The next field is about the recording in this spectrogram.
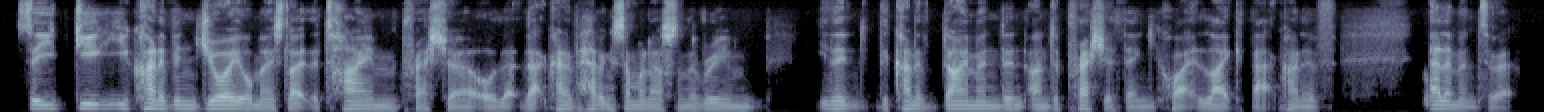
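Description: Against a quiet background, a man speaks in a fairly low voice with fairly even intonation. It is an unremarkable speaking voice. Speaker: podcast host, songwriter. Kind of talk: interview.

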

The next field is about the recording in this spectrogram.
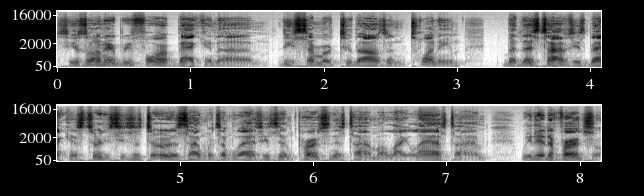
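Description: Over a very clean recording and silent background, a man with a plain, everyday voice at medium pitch talks at a fairly quick pace with lively intonation. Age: 40s. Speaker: podcast host. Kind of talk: show intro monologue; casual interview. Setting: studio.

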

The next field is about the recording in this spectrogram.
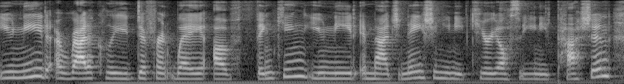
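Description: On a very clean recording with a silent background, a woman speaks at medium pitch and a moderate pace. She uses ordinary pitch variation and hardly pauses at all. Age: 20s. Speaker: youth climate activist. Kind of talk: interview. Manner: animated.

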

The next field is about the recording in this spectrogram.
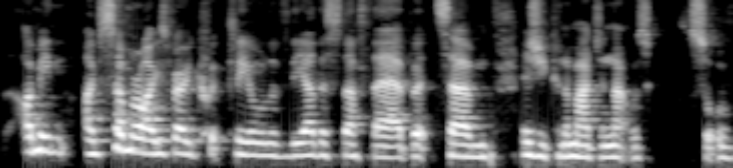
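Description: A woman's very fast speech, fairly low in pitch, with ordinary pitch variation. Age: 40s. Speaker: donor-conceived advocate. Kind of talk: casual chat. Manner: halting.

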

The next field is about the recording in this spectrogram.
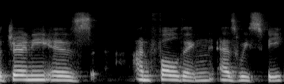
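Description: A woman speaks at a medium pitch and a fairly slow pace, her tone dark and mellow. Her intonation is monotone and flat over a quiet background. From South Africa. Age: 40s. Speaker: functional medicine health coach. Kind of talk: interview.

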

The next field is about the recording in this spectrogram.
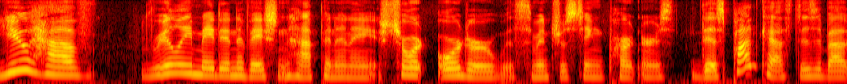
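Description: A woman with an unremarkable speaking voice talks at medium pitch and a moderate pace, with lively intonation. The recording is very clean, with a silent background. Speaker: podcast host. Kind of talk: interview.

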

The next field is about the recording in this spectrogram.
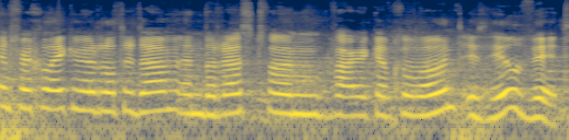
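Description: A woman's high-pitched voice with a non-native accent, audible room echo and noticeable background noise. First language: not Dutch (speaking Dutch). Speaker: social entrepreneur and summer school student. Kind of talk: interview.

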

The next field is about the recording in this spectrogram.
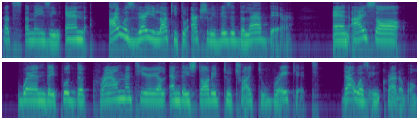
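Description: In a normal speaking voice, a woman talks at a fairly slow pace and a fairly high pitch, her intonation fairly even and the sound dry and close with no echo. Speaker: dentist podcast host. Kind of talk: casual interview.

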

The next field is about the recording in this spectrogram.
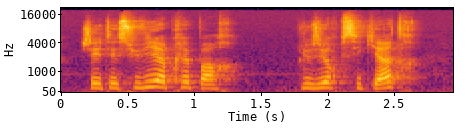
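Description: The woman's pitch is fairly high, her intonation fairly even. Hers is an unremarkable speaking voice at a moderate pace. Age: 20s. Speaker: mental health advocate, insurance worker. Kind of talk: testimony.

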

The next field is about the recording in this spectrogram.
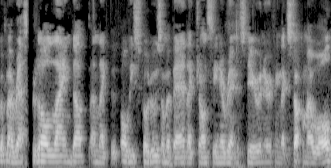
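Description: A man talks at a very fast clip with a Northern Irish accent. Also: hardly any pauses. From Northern Ireland. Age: 30s. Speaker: pro wrestler and reality TV contestant. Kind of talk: casual interview chat. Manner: well spoken.

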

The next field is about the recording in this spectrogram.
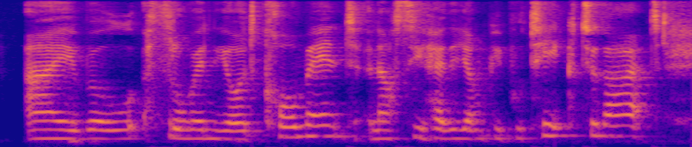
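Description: A woman's medium-pitched voice in a Glaswegian accent, with fairly even intonation. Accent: Glaswegian Scottish. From Scotland, Glasgow. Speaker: education lecturer. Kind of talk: interview.

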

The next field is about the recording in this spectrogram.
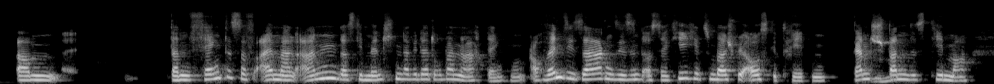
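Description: A woman with a fairly high pitch, a somewhat breathy quality, and a moderate pace. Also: ordinary pitch variation. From Lower Rhine region, Germany. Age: 40s. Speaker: volunteer hospital chaplain trainee and psycho-oncology counsellor. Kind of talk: interview.

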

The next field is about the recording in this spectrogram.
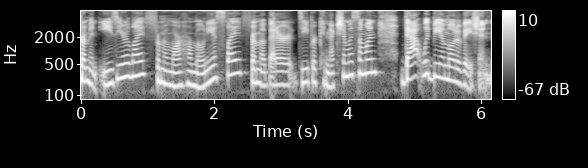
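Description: A woman speaks loudly at a fairly quick pace, with very wide pitch swings. The recording is very clean, with a silent background. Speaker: life coach. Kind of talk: casual chat. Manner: laughs a lot.

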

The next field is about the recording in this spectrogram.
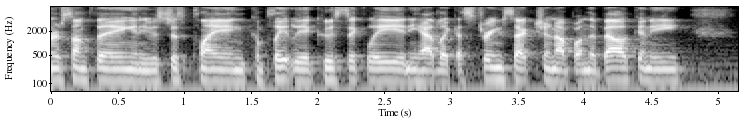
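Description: The tone is bright and sharp, with a Western Canadian accent. The recording is very clean, with a silent background. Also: man. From British Columbia, Canada (Fraser Valley). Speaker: singer-songwriter and composer. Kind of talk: casual interview.

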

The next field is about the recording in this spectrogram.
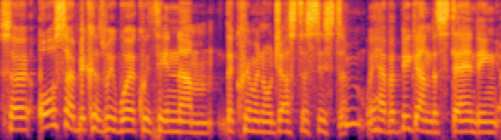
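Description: This is a woman with an Australian accent. Her pitch variation is ordinary. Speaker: social services worker. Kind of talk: panel discussion talk. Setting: stage with audience.

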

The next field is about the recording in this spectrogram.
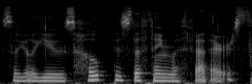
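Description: Warm, gentle, dark and mellow female voice, fairly low in pitch with fairly even intonation, in a very clean recording with a silent background. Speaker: podcast host. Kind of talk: reading a poem aloud. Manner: warm, slow, reverent, with a gentle lyrical cadence.

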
